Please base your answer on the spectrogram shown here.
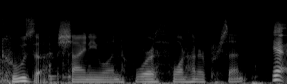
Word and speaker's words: Rayquaza: Rayquaza, right? Yeah. Or Rayquaza, whatever. I always I get got told that. I'm saying it wrong. Rayquaza.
